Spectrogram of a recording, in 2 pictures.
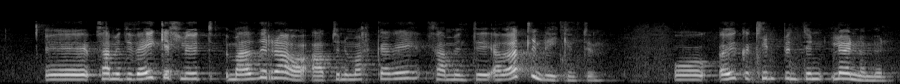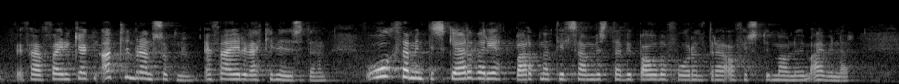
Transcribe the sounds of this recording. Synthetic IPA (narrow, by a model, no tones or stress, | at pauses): θaðmʏnt̪̬ɪveːjcal̥ʏːt̪maðɾaɔɣʔaːt̪ʏnʏmar̥kaðɪθaðmʏnt̪ɪʔaðœt̪lʏmriːcɪnt̪ʏm | ɔɣœːɥkacʰɪmpʏnt̪ʏnlœːɥnamʏn | θaðfaːjɾɪcɛk̚nœt̪lʏmransɔwknʏmɛnθaðɛɾɪðɛhcɪnɪːðʏst̪aan | ɔɣθaðmʏnt̪ɪscɛɾðaɾjɛht̪̚paɾt̪nat̪ʰɪlsamvɪst̪avɪpaːwðafɔːɾɛlt̪ɾaʔa̰wfɪr̥st̪ʏmːaːwnʏðʏmʔa̰ːjvɪnːaɾ̥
